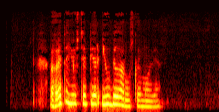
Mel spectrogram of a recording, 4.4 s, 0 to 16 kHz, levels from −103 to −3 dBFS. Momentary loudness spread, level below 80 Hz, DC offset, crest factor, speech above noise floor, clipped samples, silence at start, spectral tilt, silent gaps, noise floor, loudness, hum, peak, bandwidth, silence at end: 13 LU; -58 dBFS; under 0.1%; 16 dB; 55 dB; under 0.1%; 0.8 s; -9 dB/octave; none; -78 dBFS; -24 LUFS; none; -8 dBFS; 10 kHz; 1.2 s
